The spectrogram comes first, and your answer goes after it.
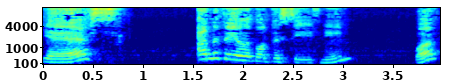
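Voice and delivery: put-on soft, posh, fancy hotel receptionist voice. Hotel receptionist taking a phone call from Dolores, in a fancy receptionist voice.

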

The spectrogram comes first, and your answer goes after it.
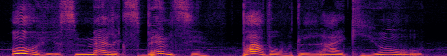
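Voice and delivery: very high, gleeful, cackling creature voice. A horned creature sniffs at a stunned noble, cackling creature voice. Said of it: "He cackles".

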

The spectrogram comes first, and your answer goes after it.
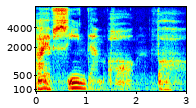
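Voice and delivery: very quiet, slow, breathy, hushed whisper. Reading the angel speaking to Brady in the story, whispered. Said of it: "whispered the angel in bells and chimes".

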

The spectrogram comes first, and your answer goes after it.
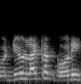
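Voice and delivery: put-on Indian accent. Running through accent bits, each announced by name, in a put-on indian accent.

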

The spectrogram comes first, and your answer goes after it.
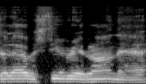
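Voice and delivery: put-on English accent. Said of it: "this English accented voice says".

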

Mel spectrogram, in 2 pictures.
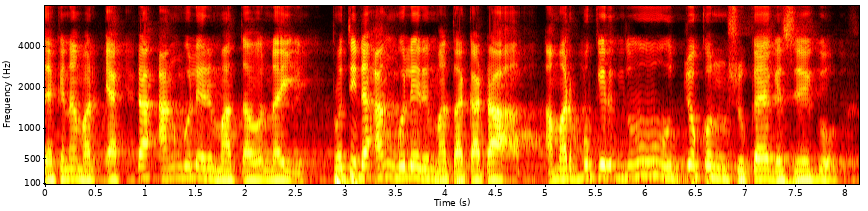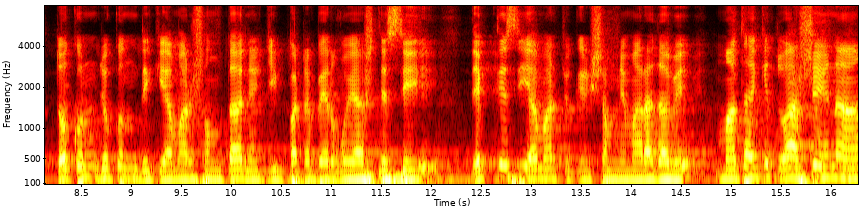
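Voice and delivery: plain

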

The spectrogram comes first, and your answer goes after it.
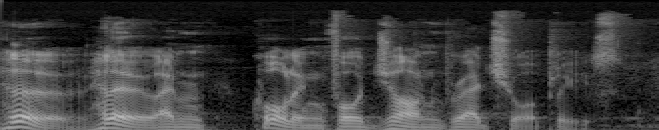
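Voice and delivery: put-on low, unhurried British accent. Retelling a phone call from a man asking for him, in a British accent. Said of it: "a man with a delightfully British accent called me".

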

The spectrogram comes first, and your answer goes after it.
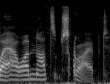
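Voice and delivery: ordinary delivery

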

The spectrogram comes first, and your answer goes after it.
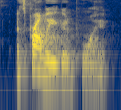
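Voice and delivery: play-acted dry, matter-of-fact, expressionless deadpan. Retelling how a woman turned to the speaker and answered, retelling a deadpan reply. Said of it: "she deadpan turns to me and she goes".

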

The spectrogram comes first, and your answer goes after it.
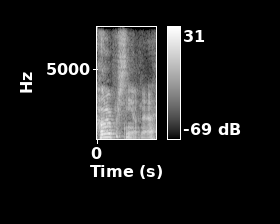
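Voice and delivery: put-on rodeo-boy Texan drawl. Joking about having grown up a Texas rodeo boy: put-on Texas rodeo accent. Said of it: "He would have sounded like that too".

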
